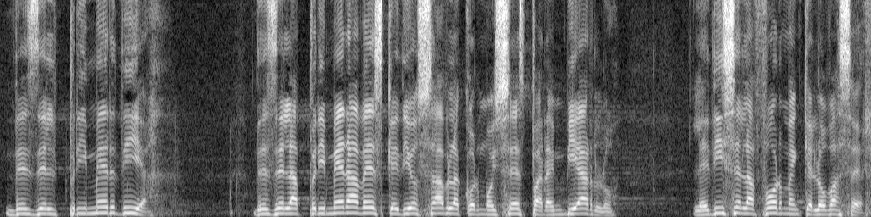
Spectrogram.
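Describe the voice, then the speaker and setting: A man's voice: sits high, steady tone, unhurried, warm tone. A man preaching a sermon in a church auditorium with a Mexican Spanish accent, sometimes half-singing his lines. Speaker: pastor.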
